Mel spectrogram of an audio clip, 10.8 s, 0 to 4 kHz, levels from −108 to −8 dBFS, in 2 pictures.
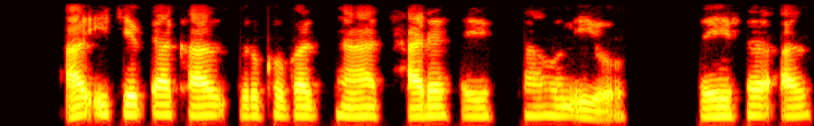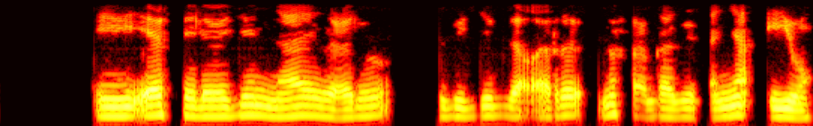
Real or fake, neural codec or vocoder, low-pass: real; none; 3.6 kHz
